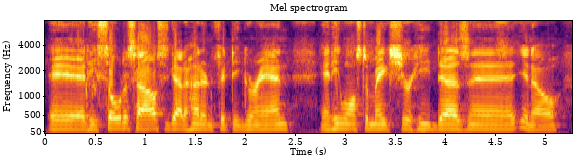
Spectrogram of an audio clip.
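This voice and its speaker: Male coach-host, mid-pitched, animated and preachy, repeats points. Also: moderate pace. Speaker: host, real estate coach. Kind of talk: casual call-in chat.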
